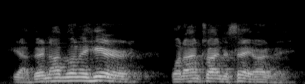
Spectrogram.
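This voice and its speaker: Audible room echo lingers as a man speaks, his pitch varying in an ordinary way. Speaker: preacher. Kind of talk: sermon. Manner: halting.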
